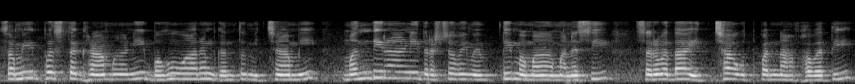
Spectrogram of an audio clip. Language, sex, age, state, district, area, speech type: Sanskrit, female, 60+, Tamil Nadu, Chennai, urban, spontaneous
